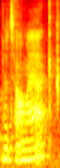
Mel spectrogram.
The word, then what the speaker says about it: Potomac: I just watched the trailer for the new Housewives of Potomac.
